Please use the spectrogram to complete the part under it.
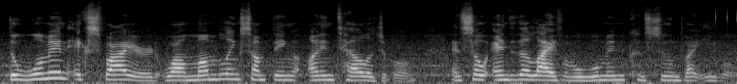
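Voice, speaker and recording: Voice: mid-range voice, normal speed, a little hiss or hum, poor audio. A game streamer reading a visual novel aloud as dramatic narration, sometimes stumbling and rereading.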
